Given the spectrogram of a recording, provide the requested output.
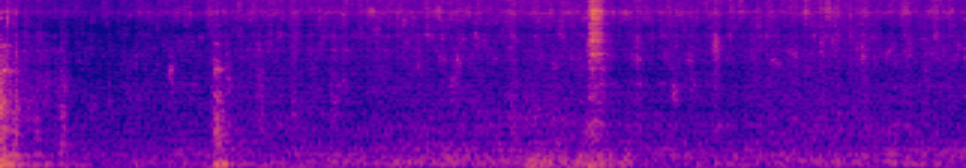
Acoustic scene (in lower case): kitchen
